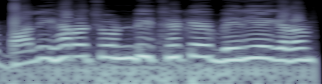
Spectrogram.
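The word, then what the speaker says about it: বালি হরচণ্ডী: চল বাবা পানি তো বালিহারাচন্ডি থেকে বেরিয়ে গেলাম তো একচুি এটার বাংলা উচ্চারণটা হচ্ছে বালি হরচন্ডি ঠিক আছে তো ওটা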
